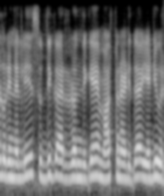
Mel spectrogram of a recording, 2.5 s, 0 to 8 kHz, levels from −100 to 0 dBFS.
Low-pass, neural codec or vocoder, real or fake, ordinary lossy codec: 7.2 kHz; autoencoder, 48 kHz, 128 numbers a frame, DAC-VAE, trained on Japanese speech; fake; none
